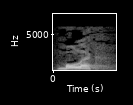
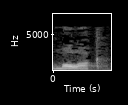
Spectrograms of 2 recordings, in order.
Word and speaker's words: Molech: He spoke of the Jews' idolatrous worship of the pagan deities Molech, or sometimes pronounced and spelled Moloch, and Rampha.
